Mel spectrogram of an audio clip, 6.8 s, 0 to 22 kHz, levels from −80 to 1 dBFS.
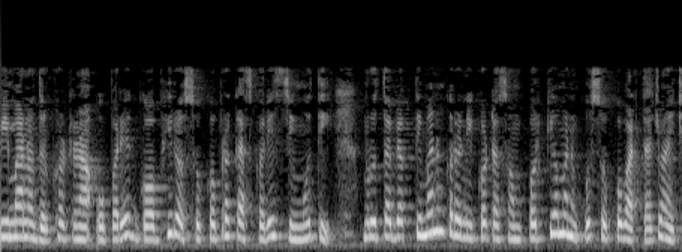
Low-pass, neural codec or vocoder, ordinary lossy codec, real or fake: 7.2 kHz; none; none; real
